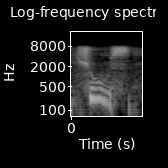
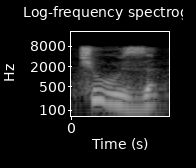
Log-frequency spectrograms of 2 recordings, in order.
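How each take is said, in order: First: The final consonant is a hissing s sound. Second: The final consonant is a buzzing z sound. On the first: The speaker calls it wrong. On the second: The speaker calls it right.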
